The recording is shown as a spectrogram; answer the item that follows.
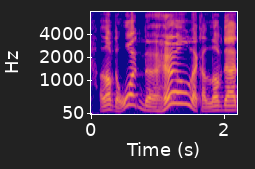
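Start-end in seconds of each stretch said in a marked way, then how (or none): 0.5-1.5 very high, pitched-up cartoon dad voice. Fan praising a cartoon show, quoting its lead in a Hank Hill impression. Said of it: "I just love his voice".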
